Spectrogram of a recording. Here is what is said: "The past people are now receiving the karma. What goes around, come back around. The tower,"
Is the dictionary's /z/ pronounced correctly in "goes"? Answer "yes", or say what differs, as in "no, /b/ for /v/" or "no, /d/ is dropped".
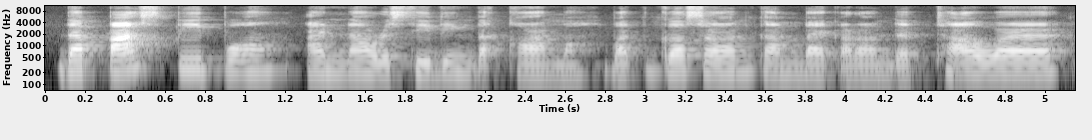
no, /s/ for /z/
